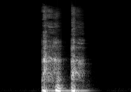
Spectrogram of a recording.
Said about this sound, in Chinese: 韩忠诚干咳了一声，周围的兵将看见是韩忠诚，赶紧散开去训练了。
